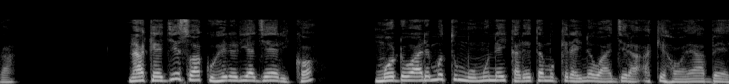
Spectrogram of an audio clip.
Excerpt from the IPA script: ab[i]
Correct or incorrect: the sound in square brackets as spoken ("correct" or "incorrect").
incorrect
